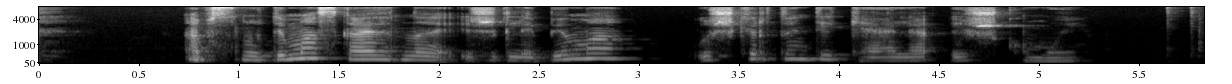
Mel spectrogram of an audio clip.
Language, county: Lithuanian, Alytus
